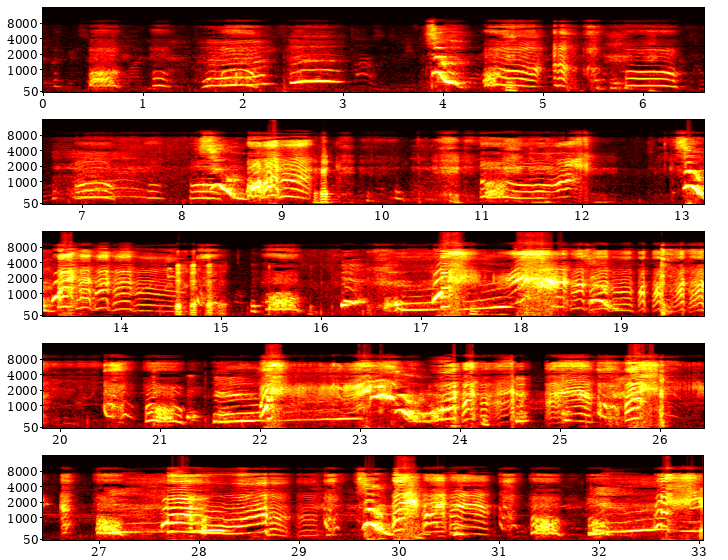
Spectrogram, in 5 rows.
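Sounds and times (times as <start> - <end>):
baby laughing: 17.1 - 21.2, 22.0 - 31.6.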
